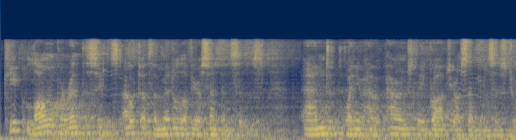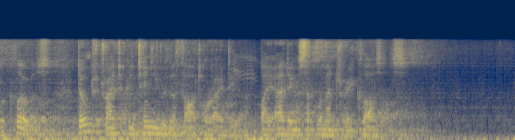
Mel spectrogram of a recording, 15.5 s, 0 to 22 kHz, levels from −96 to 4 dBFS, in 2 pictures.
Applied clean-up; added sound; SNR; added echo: neural separator model SepFormer DNS4.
